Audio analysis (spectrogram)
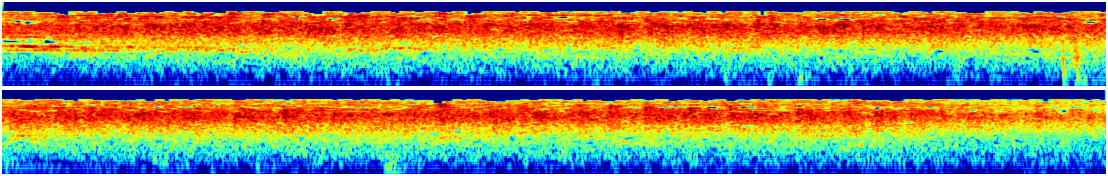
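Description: Sustained audience applause for a guest at a hacker convention, a dense steady wash of many hands clapping at even loudness for about sixteen seconds, tapering slightly at the end, with no voices standing out.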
